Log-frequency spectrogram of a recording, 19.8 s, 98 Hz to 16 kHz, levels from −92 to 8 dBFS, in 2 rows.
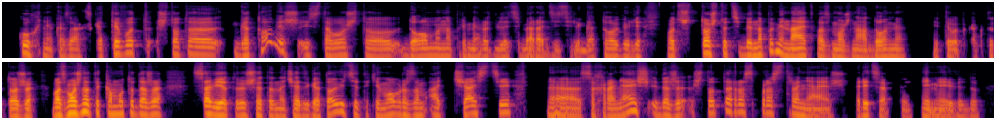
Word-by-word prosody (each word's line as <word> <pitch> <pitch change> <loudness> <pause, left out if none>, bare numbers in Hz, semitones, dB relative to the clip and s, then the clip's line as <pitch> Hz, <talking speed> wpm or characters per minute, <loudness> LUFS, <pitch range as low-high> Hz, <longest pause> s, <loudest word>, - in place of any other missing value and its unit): кухня 140 -7 -1
казахская. 115 +2 -6
Ты 145 - +3
вот 160 +1 -2
что-то 140 -1 0
готовишь 125 +8 -3
из 130 0 -8
того, 130 +1 -1
что 115 -3 -3
дома, 125 +2 -1
например, 115 -1 -6
для 110 -1 -6
тебя 120 0 -3
родители 105 -2 -5
готовили? 110 +1 -4 0.2
Вот 120 -1 0
ш - - 0
то, 160 - +8
что 155 0 +1
тебе 135 -1 -1
напоминает, 125 -4 +3
возможно, 110 -1 -2
о - - +1
доме? 110 +1 -2 0.2
И - - -12
ты - - -5
вот - - -5
как-то - - -13
тоже, 120 -1 +4 0.2
возможно, 155 +7 +9
ты - - +1
кому-то 150 0 0
даже 145 -1 +3 0.3
советуешь 130 -3 +5
это 120 -1 +1
начать 115 0 0
готовить 145 +8 +1
и - - -2
таким 125 0 -5
образом 135 -2 -1
отчасти, 155 +5 +1 0.3
а, 60 -1 +1
сохраняешь 130 +10 +1
и - - -5
даже 125 -1 -1
что-то 155 +4 -1
распространяешь. 160 -8 -2
Рецепты, 125 -4 -2
имею 115 -2 -2
в - - -17
виду. 110 +1 -9
125 Hz, 155 wpm, -26 LUFS, 115-145 Hz, 0.3 s, возможно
